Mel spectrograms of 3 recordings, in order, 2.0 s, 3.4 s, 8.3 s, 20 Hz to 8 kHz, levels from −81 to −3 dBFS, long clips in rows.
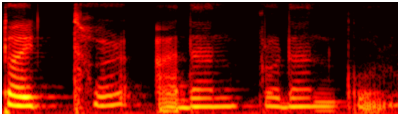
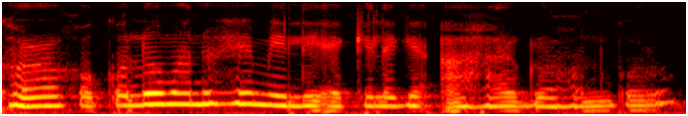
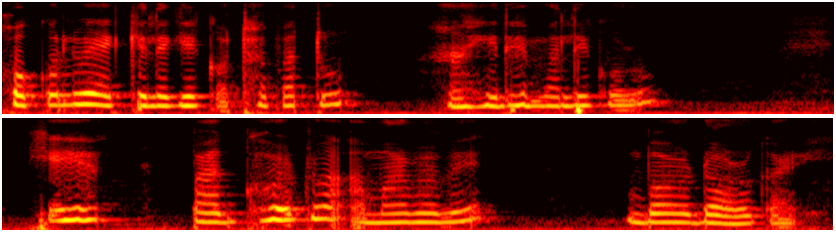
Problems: none marked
